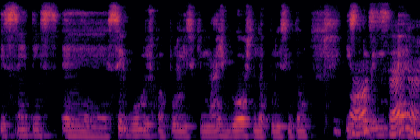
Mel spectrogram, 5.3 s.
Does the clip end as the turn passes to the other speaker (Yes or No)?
No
